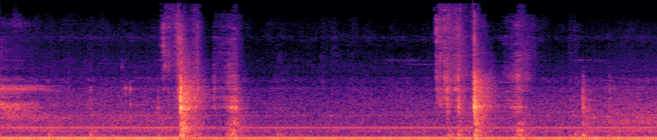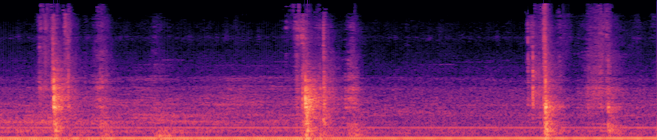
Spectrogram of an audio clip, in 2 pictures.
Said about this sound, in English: we'll just give them a rough chop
